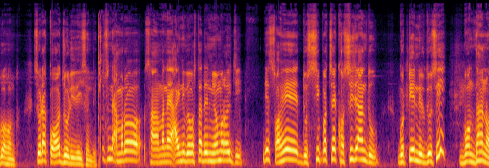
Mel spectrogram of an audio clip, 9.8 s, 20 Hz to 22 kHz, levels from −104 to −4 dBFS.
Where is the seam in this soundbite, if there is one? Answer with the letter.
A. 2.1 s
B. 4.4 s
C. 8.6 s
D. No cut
A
